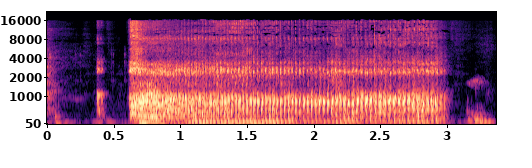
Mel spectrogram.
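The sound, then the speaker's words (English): A voice imitates machine gun fire: one loud, buzzing burst of rapid rattling that holds steady for about two and a half seconds, preceded by a short breathy sound. “Do I get to make the machine gun sound effect?”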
